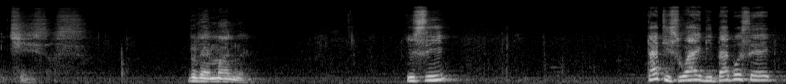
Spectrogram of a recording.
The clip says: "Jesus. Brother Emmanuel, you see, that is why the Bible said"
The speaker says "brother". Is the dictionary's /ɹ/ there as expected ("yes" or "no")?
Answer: no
